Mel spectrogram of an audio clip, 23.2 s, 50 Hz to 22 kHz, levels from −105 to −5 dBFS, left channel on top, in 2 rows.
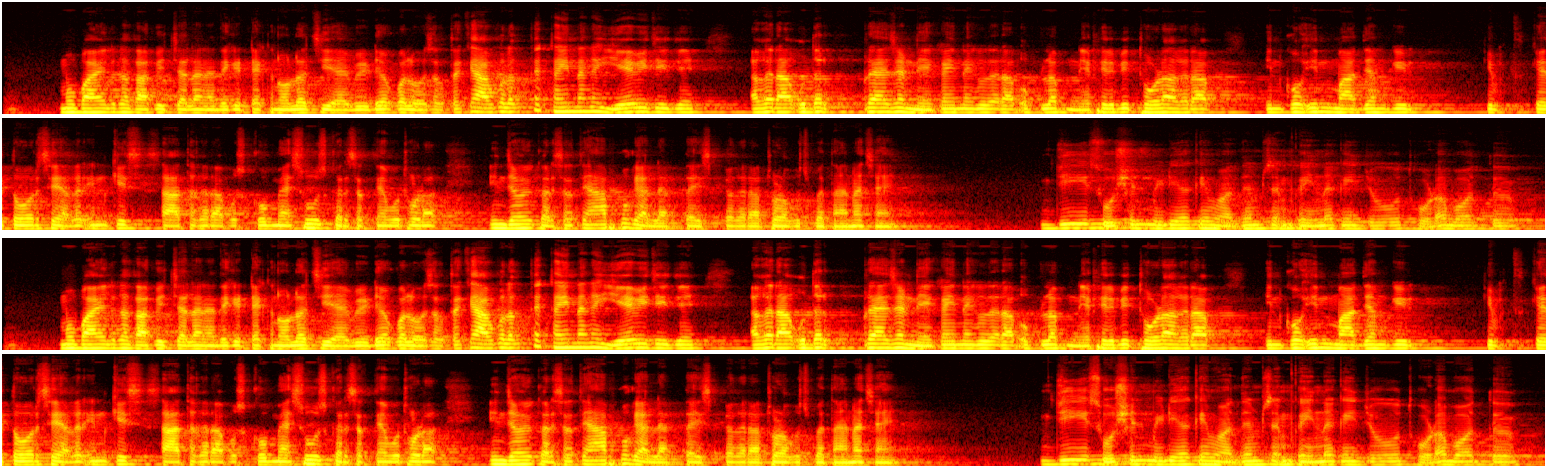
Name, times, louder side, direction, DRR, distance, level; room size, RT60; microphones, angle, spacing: voice 1, 0.4-5.2 5.6-6.2 6.5-9.1 9.5-10.6 11.1-14.8 15.2-18.3, right 1 dB, 25° right, 9 dB, 0.9 m, -28 dB
voice 2, 19.4-23.0, right 1 dB, 90° right, 10 dB, 1.4 m, -30 dB
29.5 x 13.5 x 9.2 m, 1.4 s
head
